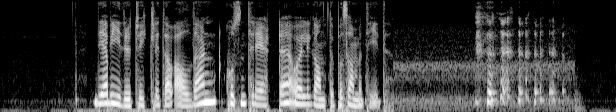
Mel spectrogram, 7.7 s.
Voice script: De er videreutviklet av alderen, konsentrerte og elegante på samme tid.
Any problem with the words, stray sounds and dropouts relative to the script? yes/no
yes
